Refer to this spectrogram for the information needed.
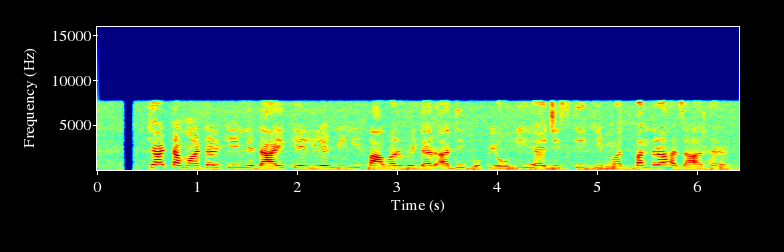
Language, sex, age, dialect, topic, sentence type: Hindi, female, 18-24, Awadhi Bundeli, agriculture, question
